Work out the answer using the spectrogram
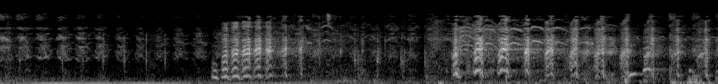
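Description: High-pitched giggling laughter in quick pulses: a loud burst about two seconds in, then a longer fit of laughter from about four and a half seconds.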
